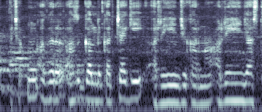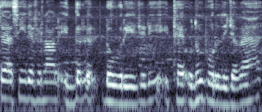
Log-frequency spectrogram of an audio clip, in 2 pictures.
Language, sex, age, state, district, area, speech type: Dogri, male, 18-30, Jammu and Kashmir, Udhampur, rural, spontaneous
